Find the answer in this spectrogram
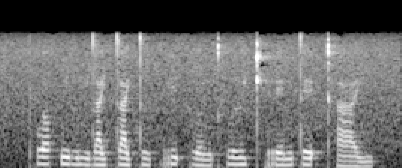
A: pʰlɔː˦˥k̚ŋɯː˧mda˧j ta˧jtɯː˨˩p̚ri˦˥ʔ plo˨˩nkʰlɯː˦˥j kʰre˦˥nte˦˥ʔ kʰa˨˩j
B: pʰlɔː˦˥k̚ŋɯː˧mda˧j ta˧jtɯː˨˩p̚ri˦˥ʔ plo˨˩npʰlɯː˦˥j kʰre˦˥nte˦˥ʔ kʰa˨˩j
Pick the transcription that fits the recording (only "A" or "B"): A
